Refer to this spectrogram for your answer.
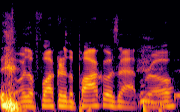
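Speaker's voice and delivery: very loud, brash bro voice. Retelling what the co-host's brother said while visiting: imitating the co-host's brother. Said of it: "that's more what he sounds like".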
